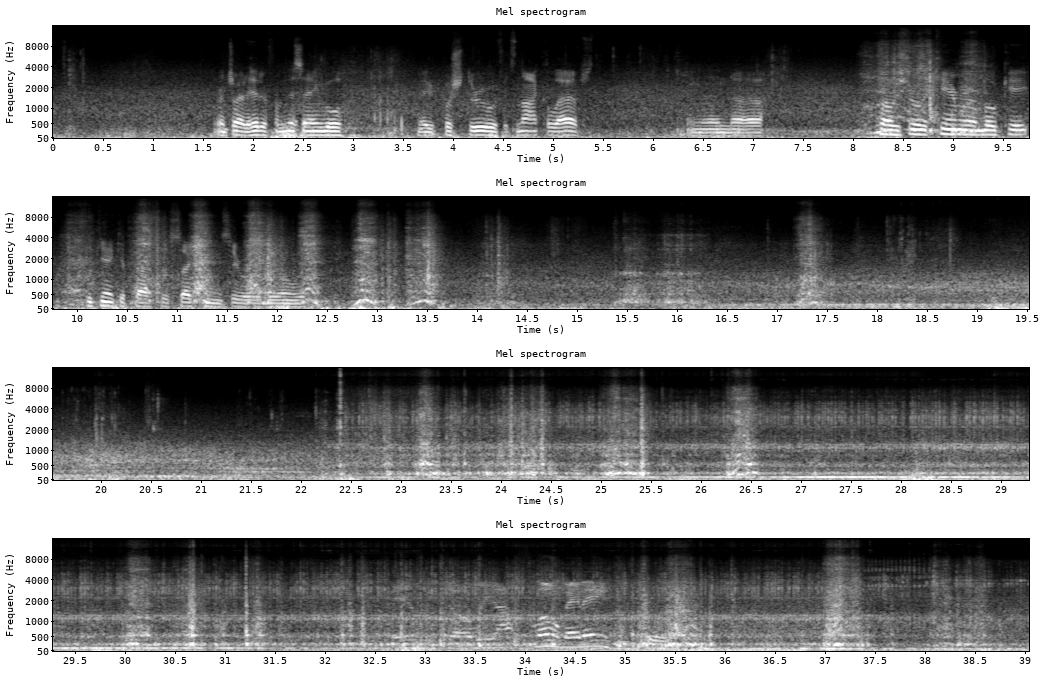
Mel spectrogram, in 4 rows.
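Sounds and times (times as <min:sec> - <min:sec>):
scraping in sewer pipe: 0:08.0 - 0:16.5, 0:17.1 - 0:18.9, 0:22.1 - 0:27.4, 0:29.6 - 0:36.2, 0:36.8 - 0:39.0
drain-cleaning machine humming: 0:22.1 - 0:39.0.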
